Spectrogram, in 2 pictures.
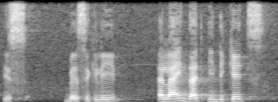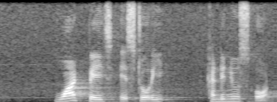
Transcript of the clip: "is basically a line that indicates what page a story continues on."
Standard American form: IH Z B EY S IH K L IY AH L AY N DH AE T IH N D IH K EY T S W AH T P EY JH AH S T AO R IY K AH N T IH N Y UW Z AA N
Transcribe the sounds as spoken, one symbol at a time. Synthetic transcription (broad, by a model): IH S B EY S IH K L IY AH L AY N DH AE T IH N D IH K EY T S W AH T P EY JH AH S T AO R IY K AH N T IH N Y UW S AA N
